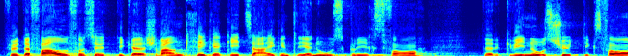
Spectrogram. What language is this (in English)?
Swiss German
